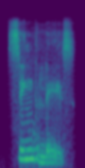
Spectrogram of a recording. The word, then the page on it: Cingalese: Indian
